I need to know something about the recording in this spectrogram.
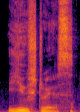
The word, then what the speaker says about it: eustress: So, the first one is called eustress, and that's spelled e u stress, e u s t r e s s.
